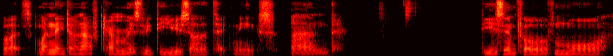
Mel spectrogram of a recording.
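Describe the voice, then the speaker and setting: Flat and measured, a British man with a bass voice walks through a scam case on slides during a video-call webinar, with no echo in the audio. He's an investigator, and his talk is informal and loose, dotted with "um" and "like".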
